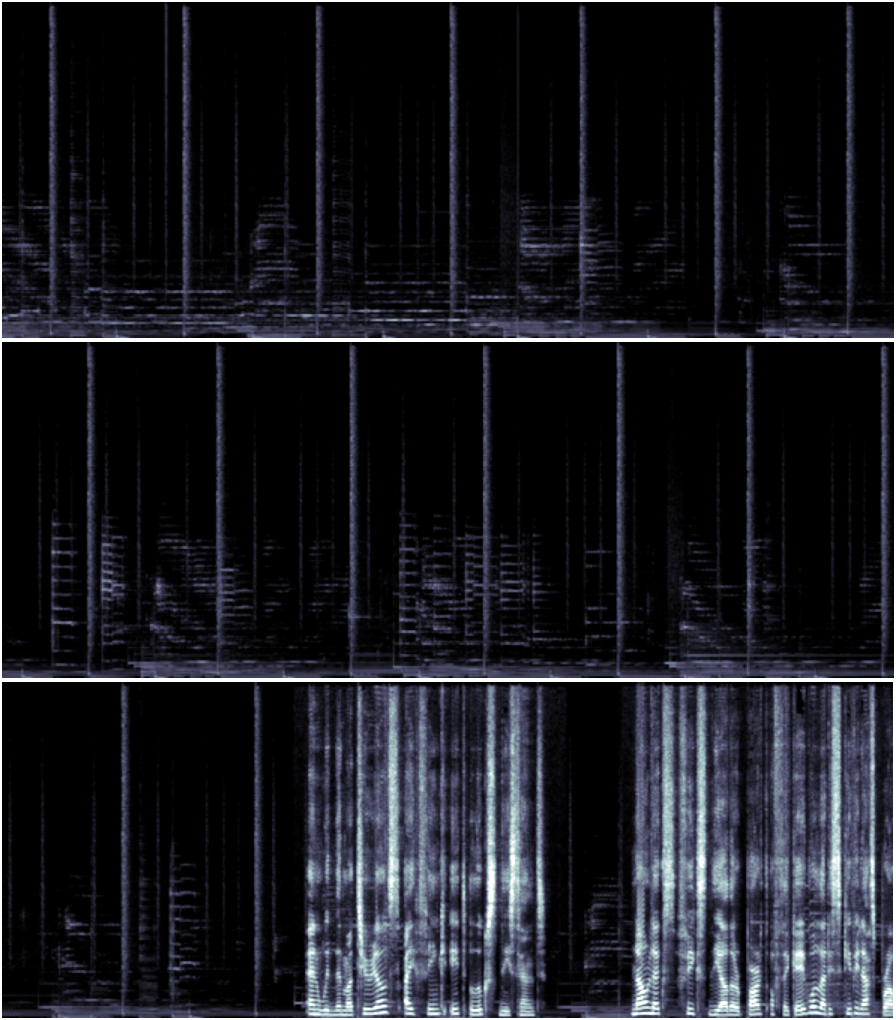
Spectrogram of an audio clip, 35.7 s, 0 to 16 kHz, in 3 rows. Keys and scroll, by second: 1.8 space, 5.9 space, 25.7 space, 27.7 space, 31.3 space.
